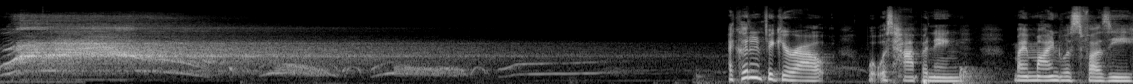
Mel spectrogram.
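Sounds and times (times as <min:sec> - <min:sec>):
person screaming: 0:00.0 - 0:06.9
speech: 0:07.4 - 0:11.3.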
